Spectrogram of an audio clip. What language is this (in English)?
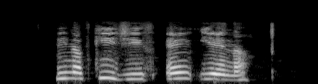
Esperanto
